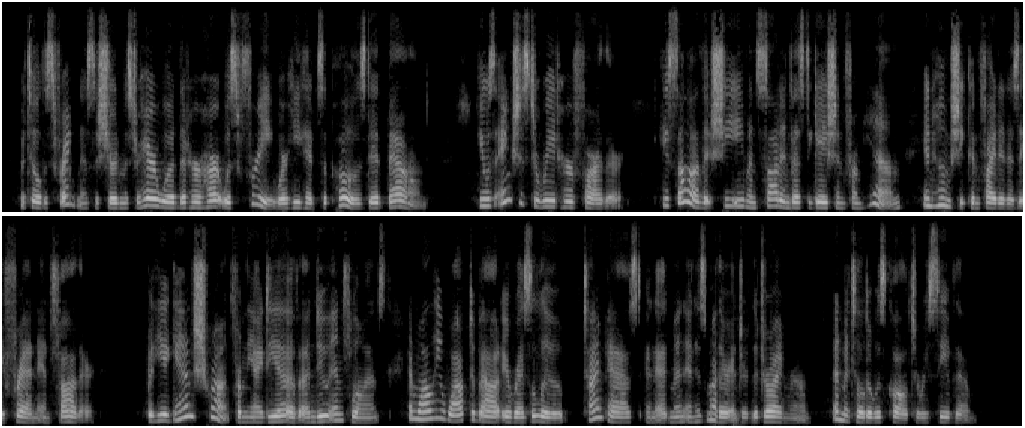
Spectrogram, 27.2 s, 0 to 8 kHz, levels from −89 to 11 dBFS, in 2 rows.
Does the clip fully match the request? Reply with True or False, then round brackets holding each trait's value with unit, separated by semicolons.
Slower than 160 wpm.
False (165 wpm)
